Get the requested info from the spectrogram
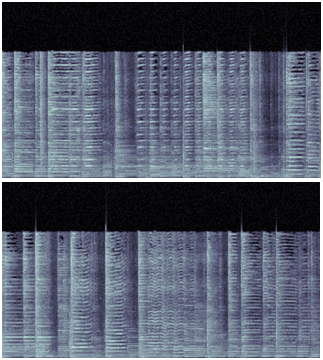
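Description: Acoustic blues instrumental: a harmonica plays a solo line over a resonator guitar's accompaniment.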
